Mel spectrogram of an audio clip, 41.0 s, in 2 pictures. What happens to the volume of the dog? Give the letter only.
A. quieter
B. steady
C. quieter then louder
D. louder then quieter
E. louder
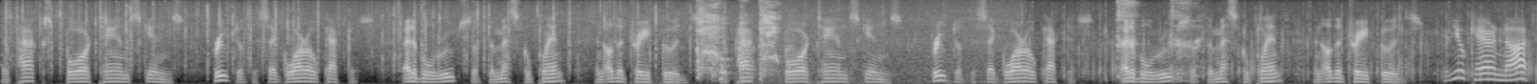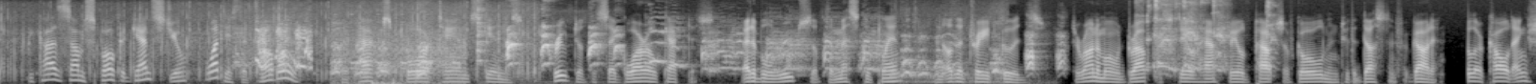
C.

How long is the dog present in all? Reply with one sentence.
The dog can be heard for 11 seconds in total.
